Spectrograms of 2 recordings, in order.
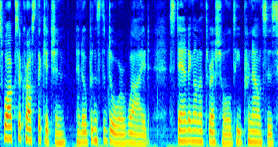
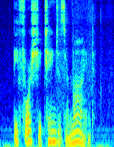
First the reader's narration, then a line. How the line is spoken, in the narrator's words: he whispers in a very low voice, just audible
